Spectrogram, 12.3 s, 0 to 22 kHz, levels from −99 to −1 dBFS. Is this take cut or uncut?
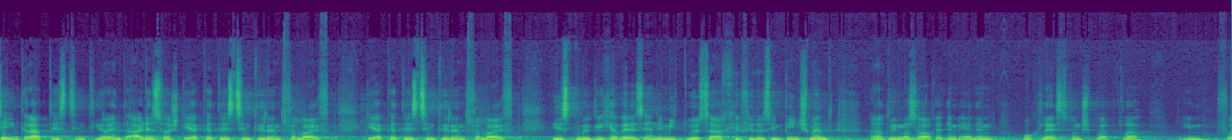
cut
